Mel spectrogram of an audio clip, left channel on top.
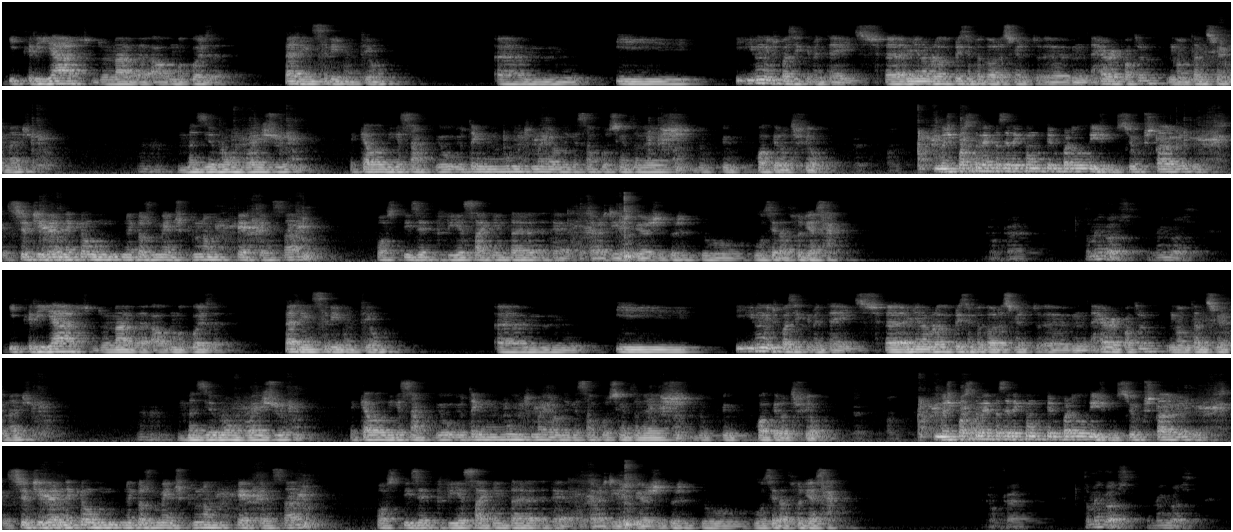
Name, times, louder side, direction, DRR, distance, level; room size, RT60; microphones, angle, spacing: voice 1, 0.1-2.2 2.8-3.8 4.9-5.8 6.1-6.8 7.3-12.6 14.0-15.2 15.9-20.5 21.6-27.6 28.3-32.9, right 1 dB, ahead, -2 dB, 0.6 m, -23 dB
sound 1, 11.6-31.1, left 1 dB, 85° left, 1.6 m, -37 dB
voice 2, 13.6-14.0 20.8-21.3 21.9-22.2 34.4-34.9 35.4-36.5, right 1 dB, 65° right, 2 dB, 0.8 m, -34 dB
4.9 x 4.3 x 2.2 m, 0.63 s
head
